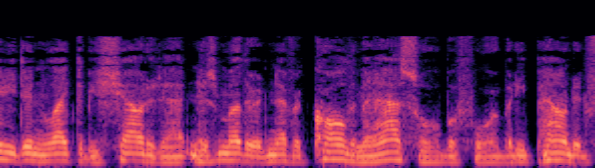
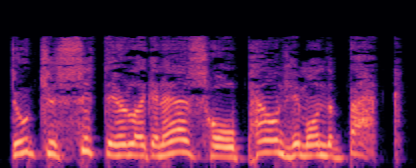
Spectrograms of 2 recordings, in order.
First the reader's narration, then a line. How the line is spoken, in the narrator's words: she shouted at Brady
